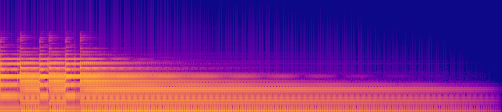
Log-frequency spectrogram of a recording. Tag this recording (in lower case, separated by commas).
doorbell, domestic sounds, alarm, door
